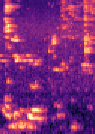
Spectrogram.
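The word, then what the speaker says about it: oligarchy: अगर few peoples करेंगे तो एरिस्टोक्रेसी, और इसको ओलिगार्की, ओलिगार्की, ओलिगार्की इसको ऐसे प्रोनाउंस करेंगे, ओलिगार्की।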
